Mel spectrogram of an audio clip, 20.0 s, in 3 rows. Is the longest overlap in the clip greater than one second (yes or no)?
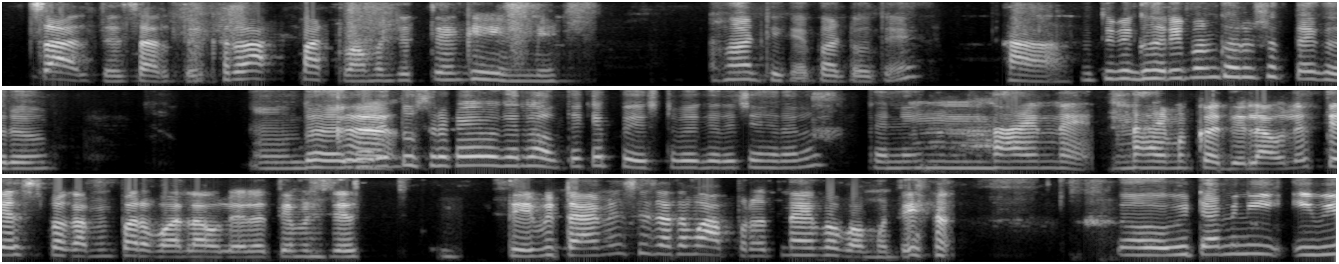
no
